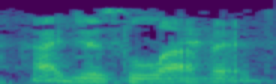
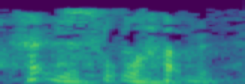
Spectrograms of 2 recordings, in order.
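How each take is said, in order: First: Said in the usual way. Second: Said through a chuckle; laughing. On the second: Real, not acted. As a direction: let the laugh spill into the words. Laughing after the cartoon joke.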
